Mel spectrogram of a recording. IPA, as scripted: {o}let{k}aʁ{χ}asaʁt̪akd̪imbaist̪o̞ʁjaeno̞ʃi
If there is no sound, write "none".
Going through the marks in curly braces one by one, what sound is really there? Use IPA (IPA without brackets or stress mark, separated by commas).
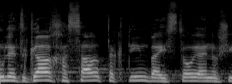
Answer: u, ɡ, χ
